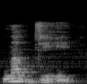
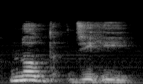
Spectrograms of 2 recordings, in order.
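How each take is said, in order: First: The first vowel is not an u sound. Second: The first vowel is an u sound. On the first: This is the dialect form. The speaker calls it wrong. "in dialetto magari si usa nodjihi" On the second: This is the standard Arabic form. The speaker calls it right. "In arabo corretto, nodjihi"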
